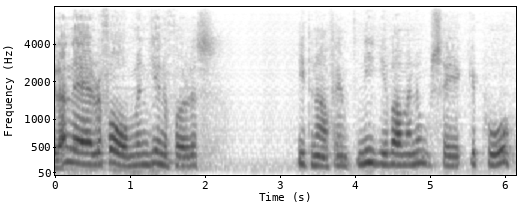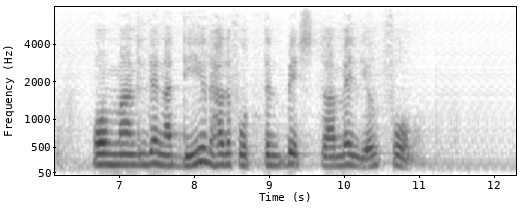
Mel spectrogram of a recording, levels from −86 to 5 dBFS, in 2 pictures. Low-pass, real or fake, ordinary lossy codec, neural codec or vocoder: none; fake; none; codec, 16 kHz, 0.4 kbps, LongCat-Audio-Codec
